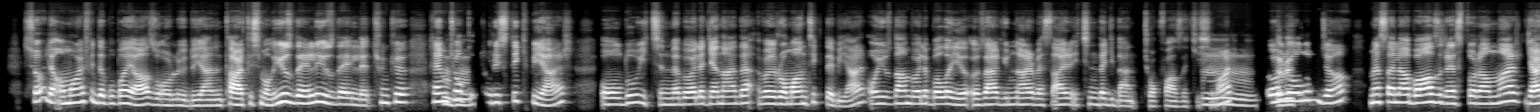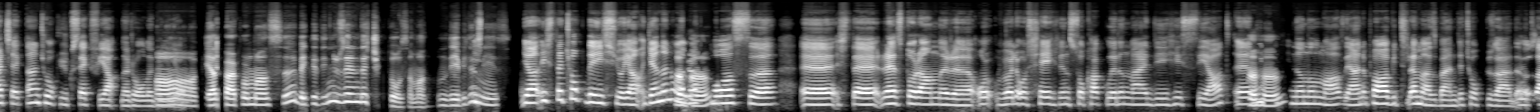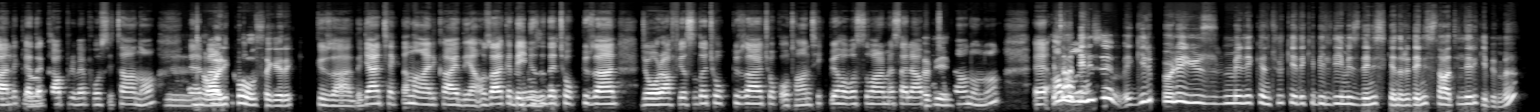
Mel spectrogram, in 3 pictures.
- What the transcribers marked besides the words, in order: alarm; other background noise; unintelligible speech; drawn out: "güzel"; drawn out: "güzel"
- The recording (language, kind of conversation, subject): Turkish, podcast, En unutamadığın seyahat anını anlatır mısın?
